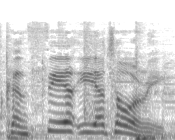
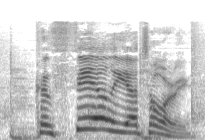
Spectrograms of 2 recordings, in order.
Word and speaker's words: conciliatory: but the word for the week today is concealor concealor eor I think you pronouncing it kind of wrong and it's a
